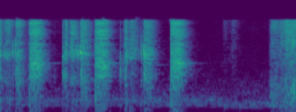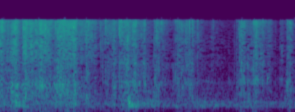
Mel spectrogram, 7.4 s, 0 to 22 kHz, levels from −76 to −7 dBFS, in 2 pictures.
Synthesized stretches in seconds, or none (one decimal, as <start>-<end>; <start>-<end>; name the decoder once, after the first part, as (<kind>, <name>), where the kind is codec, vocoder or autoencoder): 0.0-7.4 (vocoder, BigVGAN v2)

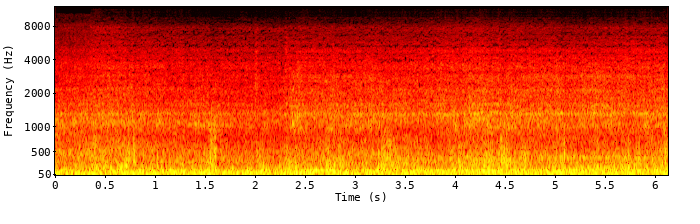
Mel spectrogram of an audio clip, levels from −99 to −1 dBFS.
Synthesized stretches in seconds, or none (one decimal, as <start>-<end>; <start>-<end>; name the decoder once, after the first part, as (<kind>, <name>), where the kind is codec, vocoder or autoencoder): none

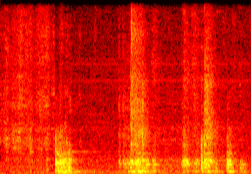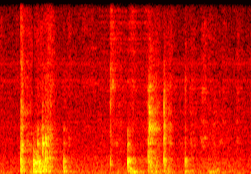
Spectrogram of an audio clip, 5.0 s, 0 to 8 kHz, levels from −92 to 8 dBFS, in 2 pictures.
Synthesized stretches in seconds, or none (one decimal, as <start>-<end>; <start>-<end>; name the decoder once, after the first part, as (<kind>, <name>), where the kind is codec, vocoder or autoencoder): 3.5-4.0 (autoencoder, DAC-VAE)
